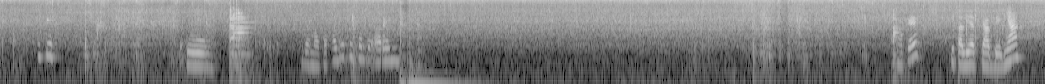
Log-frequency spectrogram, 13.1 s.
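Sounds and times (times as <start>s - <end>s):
spice paste sizzling in oil: 0.0s - 13.0s
wooden spatula scraping: 1.0s - 2.4s, 9.3s - 10.5s.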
